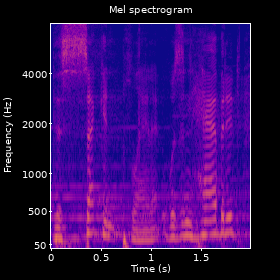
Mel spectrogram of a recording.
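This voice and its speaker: A man's voice: a little high, expressive, normal speed, lightly acted. A man narrating a storybook tale as part of a radio play. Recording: echoey hall with faint music.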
